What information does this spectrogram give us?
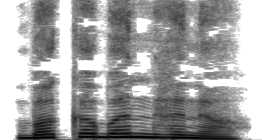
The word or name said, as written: ಬಕಬಂಧನ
